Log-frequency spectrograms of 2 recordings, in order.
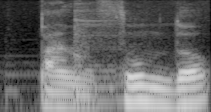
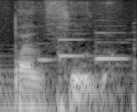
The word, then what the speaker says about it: panzudo: Así que decir repantingarse es como proferir panzanda por panzada, panzundo por panzudo o despanzurrar por despanzurrar. Recuerde que repantigarse viene de panza, nombre que no tiene más que una N y ya no dudará sobre su pronunciación correcta.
